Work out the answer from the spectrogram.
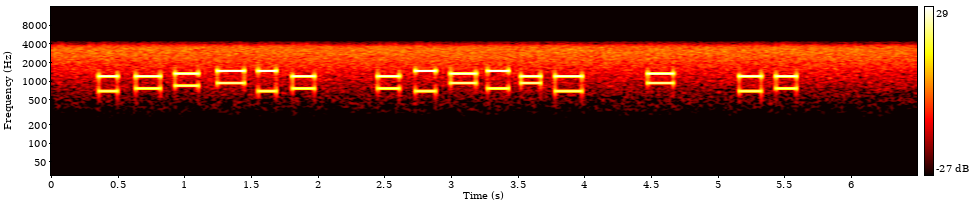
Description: DTMF, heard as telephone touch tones, dialled by hand, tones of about 170 ms. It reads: 148#34 4306*1 0 14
